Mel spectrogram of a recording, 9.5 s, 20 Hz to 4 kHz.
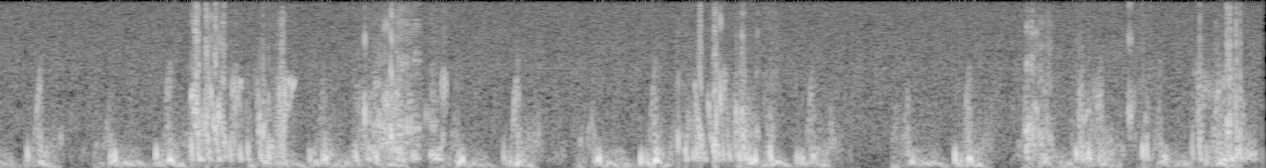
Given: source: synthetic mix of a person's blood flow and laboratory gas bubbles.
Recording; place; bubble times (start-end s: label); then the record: Doppler ultrasound of blood flow; precordium
1.43-2.26 s: bubbles
2.67-3.40 s: bubbles
5.08-5.72 s: bubbles
5.75-5.86 s: bubbles
7.69-7.96 s: bubbles
8.06-8.38 s: bubbles
8.48-8.68 s: bubbles
8.95-9.50 s: bubbles
From the record:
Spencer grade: 3 (all of the cardiac periods contain showers or single bubble signals, but not dominating or overriding the cardiac motion signals); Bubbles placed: only in the low amplitude regions of the cardiac cycle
